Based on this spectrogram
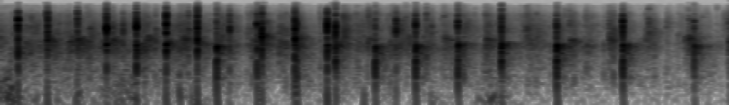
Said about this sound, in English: Thank you so much to our panel for coming. Let's have an applause for them.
